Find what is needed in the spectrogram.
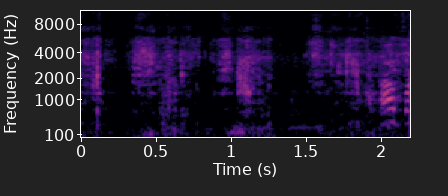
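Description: Faint, irregular footsteps of several people walking on a dirt path and dry grass.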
